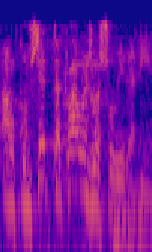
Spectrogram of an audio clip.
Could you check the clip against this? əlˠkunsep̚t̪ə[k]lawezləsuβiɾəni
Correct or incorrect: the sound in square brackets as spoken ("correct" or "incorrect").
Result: correct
